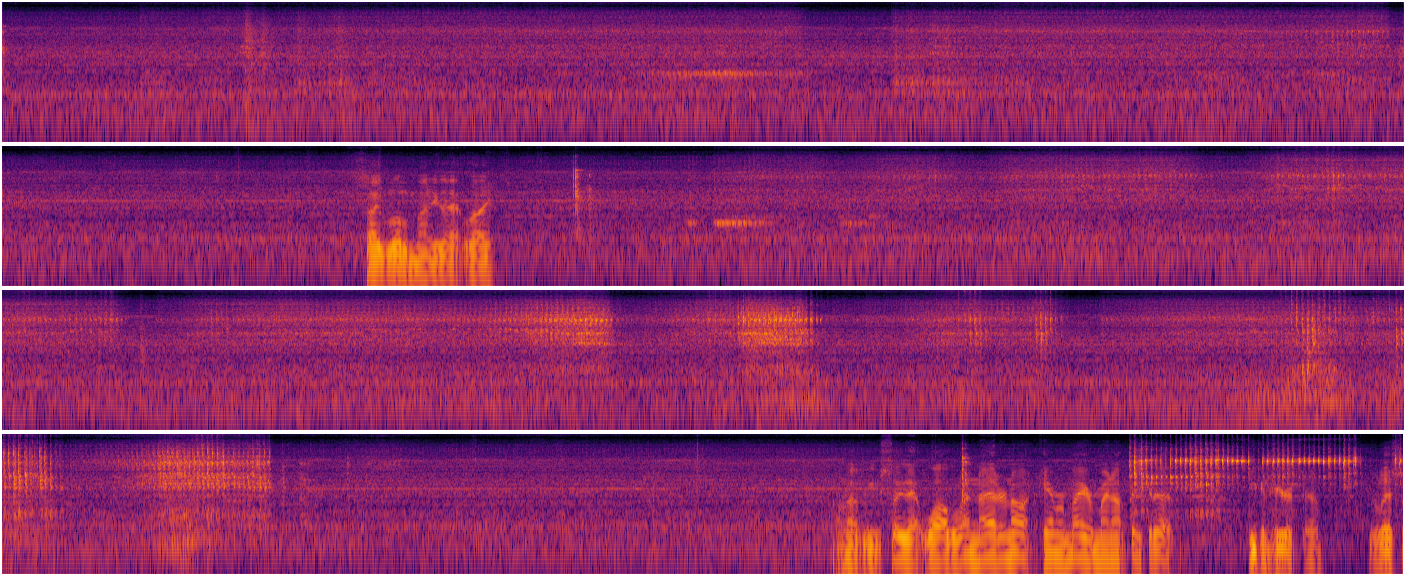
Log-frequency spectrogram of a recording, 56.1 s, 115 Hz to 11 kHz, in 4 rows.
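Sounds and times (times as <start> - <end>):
lathe running: 0.0 - 56.0
turning tool scraping acrylic: 1.4 - 8.1, 8.9 - 14.0, 21.0 - 46.1, 53.2 - 56.0.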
